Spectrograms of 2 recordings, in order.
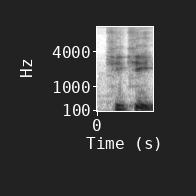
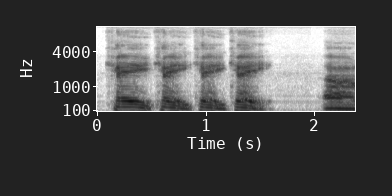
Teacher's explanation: They all have in common these velar sounds.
